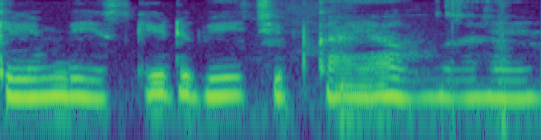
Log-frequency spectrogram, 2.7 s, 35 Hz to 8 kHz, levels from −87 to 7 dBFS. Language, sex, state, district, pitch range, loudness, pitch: Hindi, female, Bihar, Vaishali, 180-195 Hz, -18 LUFS, 190 Hz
